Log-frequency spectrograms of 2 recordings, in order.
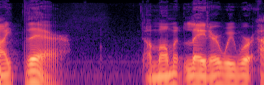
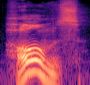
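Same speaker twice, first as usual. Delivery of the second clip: loud, higher call of the name; cry out; 7 semitones higher, 7 dB louder than usual. Acted. Friend crying out to the detective as he grasps it, loud. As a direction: cry out his friend's name in sudden realisation. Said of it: "I cried".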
